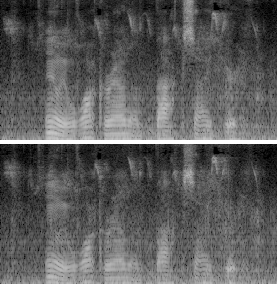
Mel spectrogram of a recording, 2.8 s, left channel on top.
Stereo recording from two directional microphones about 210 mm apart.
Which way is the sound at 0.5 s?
20° left (ahead or behind).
